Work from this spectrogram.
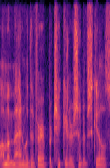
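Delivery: desperate action-movie hero voice. Quoting a line from the movie Taken: Liam Neeson voice. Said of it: "in Liam Neeson's voice".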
